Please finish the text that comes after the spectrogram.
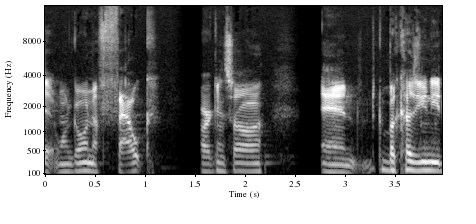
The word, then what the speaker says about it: Fouke: that's how you say it we're going to falc Arkansas and because you need to write this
